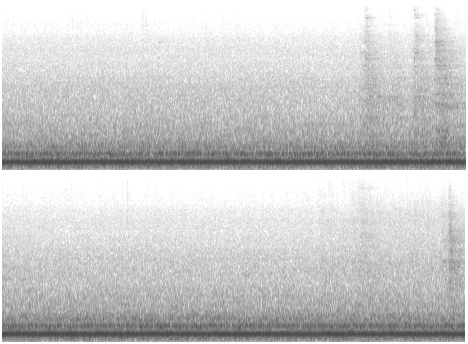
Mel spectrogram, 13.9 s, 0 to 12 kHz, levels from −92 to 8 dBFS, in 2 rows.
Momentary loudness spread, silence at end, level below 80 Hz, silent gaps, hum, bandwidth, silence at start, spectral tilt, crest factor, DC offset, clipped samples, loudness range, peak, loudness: 1 LU; 0 s; -54 dBFS; none; none; 4.5 kHz; 0 s; -10.5 dB/octave; 10 dB; under 0.1%; under 0.1%; 0 LU; -16 dBFS; -26 LUFS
